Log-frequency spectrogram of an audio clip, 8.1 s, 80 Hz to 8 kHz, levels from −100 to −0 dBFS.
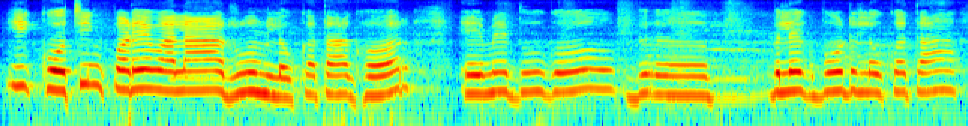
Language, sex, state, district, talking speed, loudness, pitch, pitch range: Hindi, female, Bihar, Gopalganj, 110 wpm, -18 LUFS, 280 Hz, 255-300 Hz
